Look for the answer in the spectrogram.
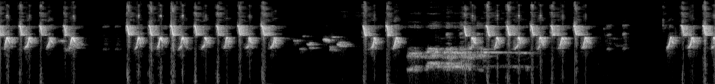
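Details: Bar-winged prinia singing loudly: bursts of rapid sharp high chirps, broken by some softer twittering notes and a lower warbling call mixed in midway.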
